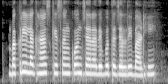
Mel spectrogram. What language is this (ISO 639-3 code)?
hne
